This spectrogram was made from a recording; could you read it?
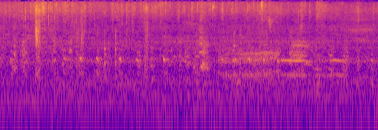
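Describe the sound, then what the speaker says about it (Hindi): Desi hens on a poultry farm cluck softly in a small flock, with scattered clucks and chirps over a steady background hiss, fairly faint and without talk. "ये देसी मुर्गी है, अमेरिका की ब्रीड है।"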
